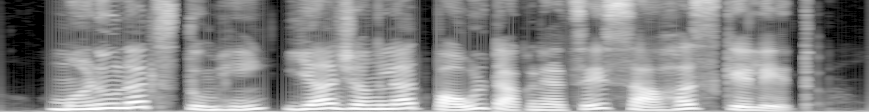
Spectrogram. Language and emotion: Marathi, neutral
